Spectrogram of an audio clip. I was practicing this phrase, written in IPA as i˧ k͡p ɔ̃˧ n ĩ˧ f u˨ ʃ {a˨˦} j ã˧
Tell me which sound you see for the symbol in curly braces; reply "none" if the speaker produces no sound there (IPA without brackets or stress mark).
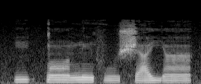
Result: a˨˦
